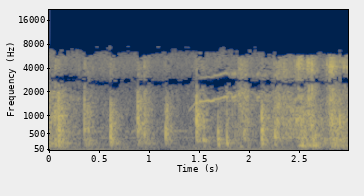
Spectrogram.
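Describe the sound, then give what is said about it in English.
Horses stamp and clop in an uneven rhythm of hoofbeats outside a cabin set back among trees as a man takes charge of them, with a brief whinny rising over them midway; no voices are heard. “A man stepped from the house and took charge of the horses.”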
